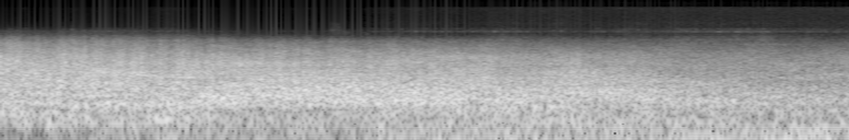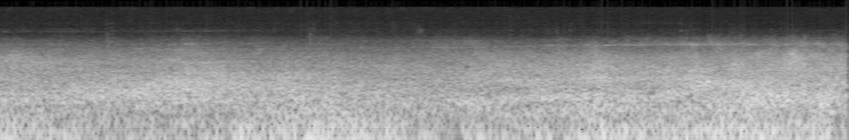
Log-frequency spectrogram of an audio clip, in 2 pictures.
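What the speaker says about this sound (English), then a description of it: "This is of course Ted's favourite aircraft, the Typhoon, ladies, gents, teddy bears, and what an entrance that was" A Eurofighter Typhoon jet arrives at the RAF Fairford air show, a loud, sustained roar that sweeps past and rumbles on in the distance, with no talking.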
